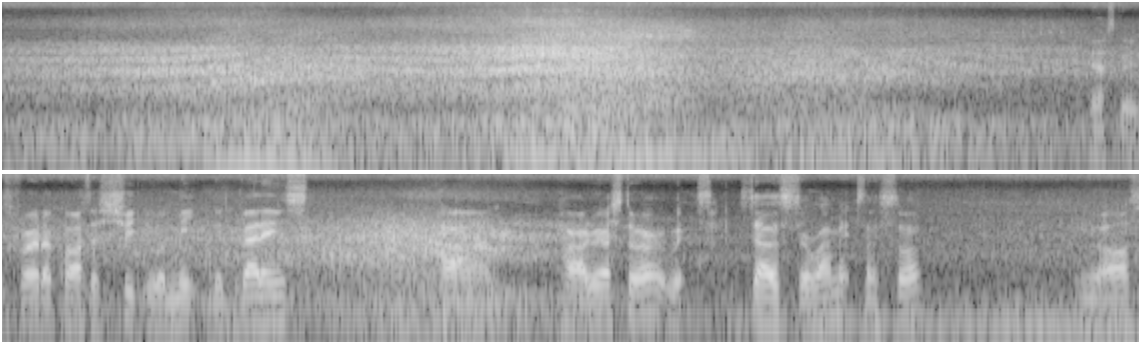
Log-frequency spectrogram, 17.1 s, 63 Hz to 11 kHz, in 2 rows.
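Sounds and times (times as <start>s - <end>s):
cars driving past: 0.0s - 17.0s.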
